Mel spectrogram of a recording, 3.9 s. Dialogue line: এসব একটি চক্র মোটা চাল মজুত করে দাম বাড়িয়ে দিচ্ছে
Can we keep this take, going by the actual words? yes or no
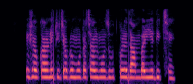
no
